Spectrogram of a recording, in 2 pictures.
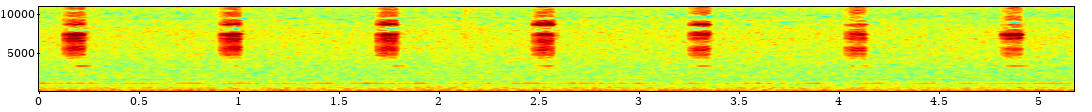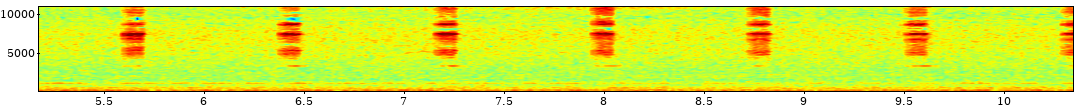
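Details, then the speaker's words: Aopen LCD monitor that won't power on, power supply reinstalled: faint even clicks about every 0.8 s over electrical hiss; capacitors replaced, diodes, rectifier and transistor checked, cause not found. "me encuentro con que hay un ruido pare parece como el de un Ah reloj y no estoy 100% seguro de dónde viene el sonido"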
